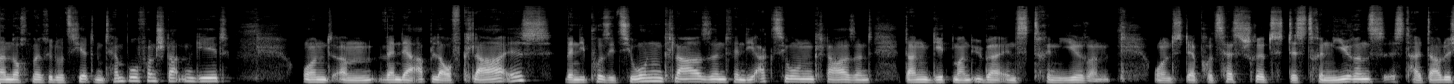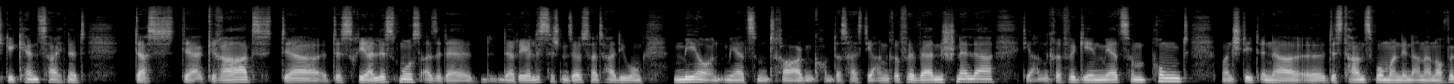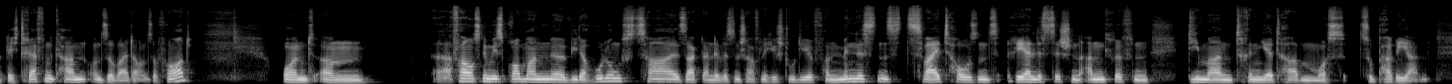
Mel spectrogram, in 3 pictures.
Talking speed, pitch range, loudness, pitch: 150 wpm, 105-120 Hz, -20 LUFS, 110 Hz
